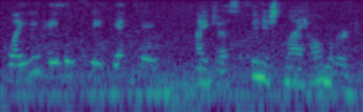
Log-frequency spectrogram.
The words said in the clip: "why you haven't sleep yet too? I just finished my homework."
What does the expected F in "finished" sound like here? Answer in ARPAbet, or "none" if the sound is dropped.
F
